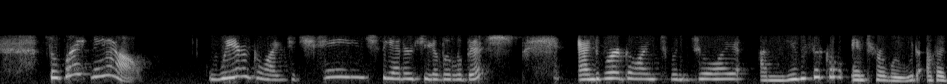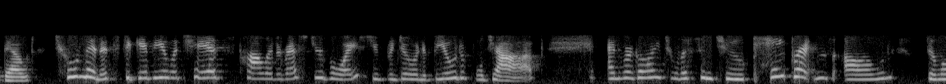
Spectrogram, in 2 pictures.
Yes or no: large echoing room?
no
